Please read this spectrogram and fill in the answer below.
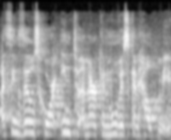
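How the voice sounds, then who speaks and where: A woman's high voice in a Ukrainian accent, with audible room echo and noticeable background noise. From Ukraine. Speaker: university lecturer. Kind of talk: workshop presentation.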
